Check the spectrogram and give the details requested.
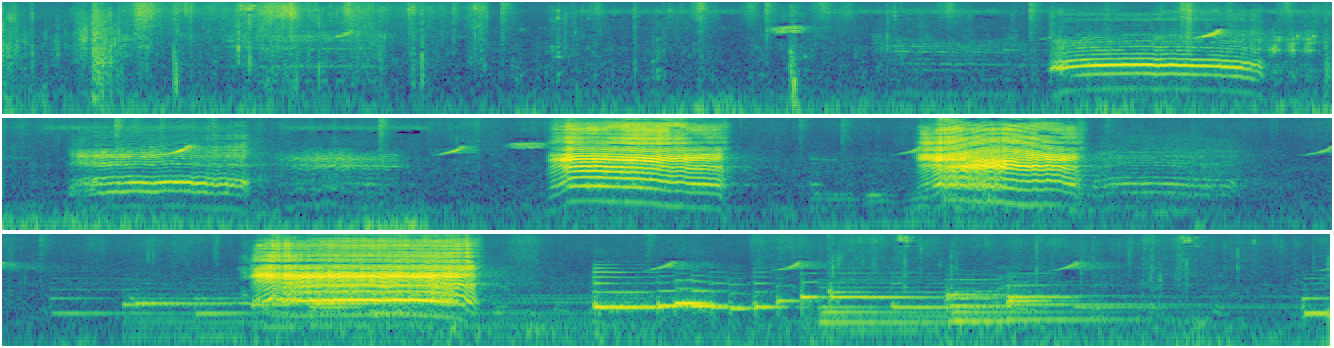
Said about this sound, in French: Et là, c'est toutes vos brebis, là? Ouais. Alors là, il y a des brebis et puis il y a des agneaux qui sont à côté, là-bas.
